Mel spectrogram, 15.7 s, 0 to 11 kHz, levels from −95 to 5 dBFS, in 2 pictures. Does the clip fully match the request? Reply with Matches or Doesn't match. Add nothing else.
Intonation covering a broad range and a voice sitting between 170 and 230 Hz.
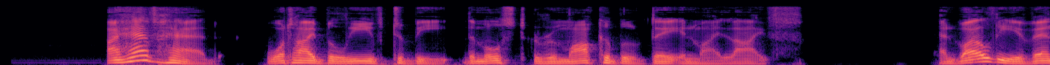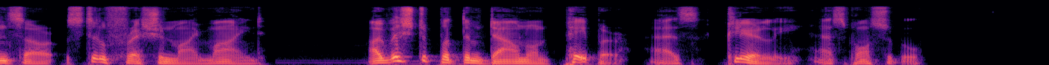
Doesn't match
